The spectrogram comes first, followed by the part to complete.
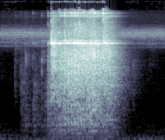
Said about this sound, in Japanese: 今してるのがドミノ倒し。このドミノ倒しっていうのは後々生まれたもので、本来の遊び方は別にあるのよ。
